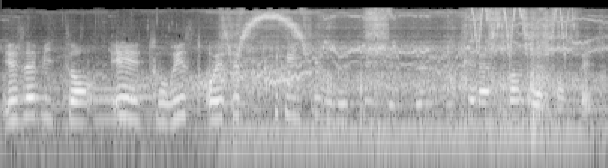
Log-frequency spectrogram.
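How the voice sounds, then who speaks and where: A woman's voice: sits high, fairly even intonation, fast, loud music behind the voice, lightly acted. A woman playing a formal news reporter reading a scripted weather bulletin in a French comedy audio drama. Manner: formal, informative.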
